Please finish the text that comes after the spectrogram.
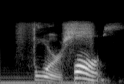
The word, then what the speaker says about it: force: Curve the tongue up. Pronounce the or force.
